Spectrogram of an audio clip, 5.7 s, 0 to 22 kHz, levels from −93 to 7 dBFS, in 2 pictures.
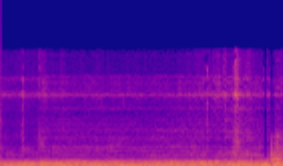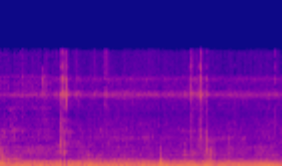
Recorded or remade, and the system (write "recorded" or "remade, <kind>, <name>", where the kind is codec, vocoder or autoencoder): remade, codec, SNAC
